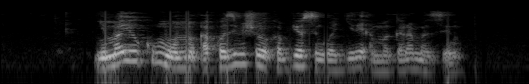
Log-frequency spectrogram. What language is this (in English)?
Kinyarwanda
